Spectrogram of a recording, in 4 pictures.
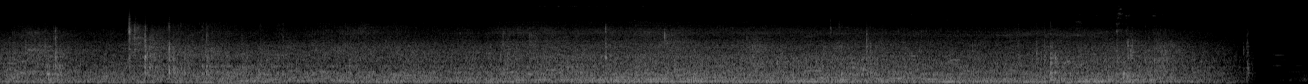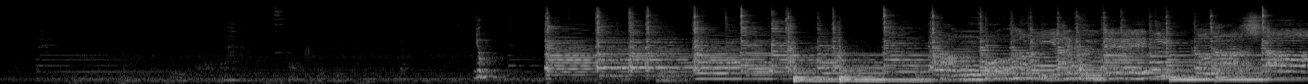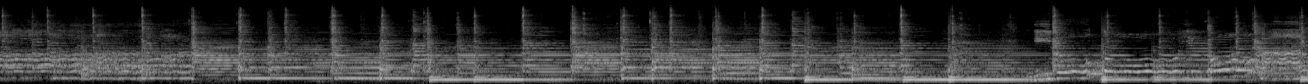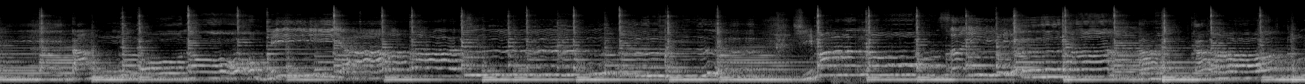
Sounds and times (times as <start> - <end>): Music: 12.7 - 15.0, 17.9 - 52.2.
